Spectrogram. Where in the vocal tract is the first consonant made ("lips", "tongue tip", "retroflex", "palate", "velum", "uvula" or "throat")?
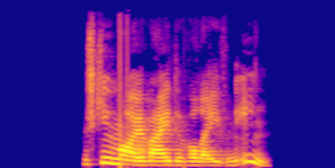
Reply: lips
